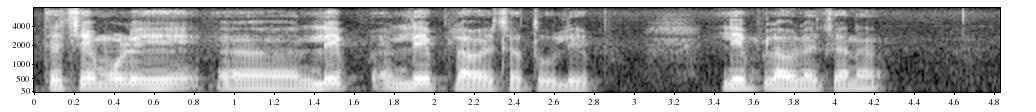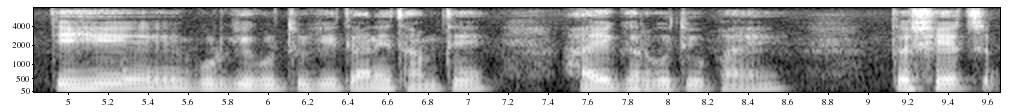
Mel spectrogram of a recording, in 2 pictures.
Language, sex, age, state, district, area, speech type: Marathi, male, 45-60, Maharashtra, Akola, rural, spontaneous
